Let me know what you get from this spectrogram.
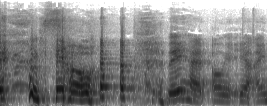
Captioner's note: laughing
